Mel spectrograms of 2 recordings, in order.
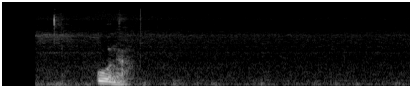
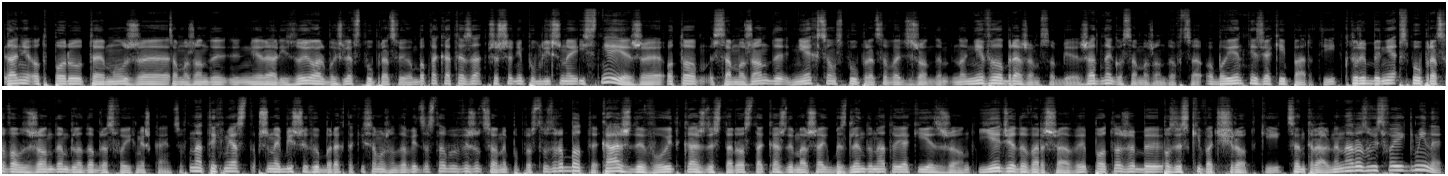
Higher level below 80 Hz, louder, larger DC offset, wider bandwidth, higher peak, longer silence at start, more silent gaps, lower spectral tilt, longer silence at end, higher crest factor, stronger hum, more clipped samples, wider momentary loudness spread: second, -58 dBFS vs -30 dBFS; second, -24 LUFS vs -19 LUFS; neither; about the same, 16.5 kHz vs 15.5 kHz; second, -8 dBFS vs -2 dBFS; first, 0.95 s vs 0 s; neither; first, -7 dB/octave vs -5.5 dB/octave; first, 2.8 s vs 0 s; first, 20 dB vs 14 dB; neither; neither; first, 29 LU vs 7 LU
